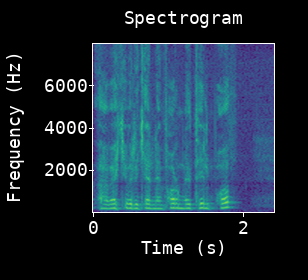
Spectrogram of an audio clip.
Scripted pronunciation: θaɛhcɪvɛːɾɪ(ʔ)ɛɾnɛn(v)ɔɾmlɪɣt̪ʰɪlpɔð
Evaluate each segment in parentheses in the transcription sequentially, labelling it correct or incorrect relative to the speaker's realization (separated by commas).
incorrect, incorrect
